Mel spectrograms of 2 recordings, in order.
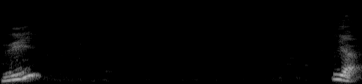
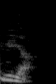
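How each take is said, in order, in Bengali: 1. এটা দুটো আলাদা শব্দাংশে বলা হয়। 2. এটা একটা মিশে যাওয়া শব্দাংশে বলা হয়। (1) "এটি হওয়ার হওয়ার কথা রি ইয়া, এরকম উচ্চারণ হওয়ার কথা ছিল" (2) "কিন্তু হয়ে যাবে এটি রিয়া"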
